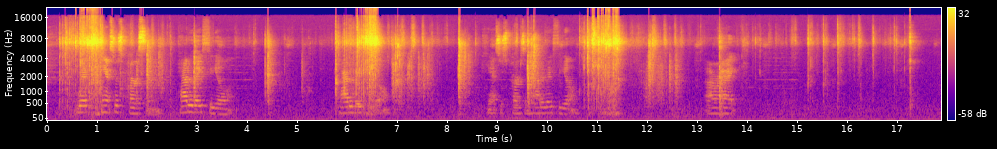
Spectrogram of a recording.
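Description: Playing cards riffle and rustle as they are shuffled by hand.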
